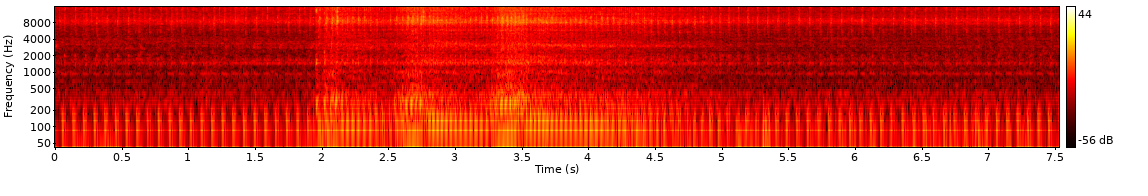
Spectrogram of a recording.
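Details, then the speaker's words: Honda Beat FI scooter (K44/K81), rough engine when warm and weak on hills, revving at idle: uneven rough idle with rattly clatter swelling on throttle blips, no exhaust smoke; mechanic attributes it to a scuffed piston skirt, not valves or CVT. "ini suara ini bukan ditimbulkan dari bagian bak civity atau dari Dian civity atau setelan klep ini lebih ke bagian piston biasanya bagian punggung pistonnya itu luka"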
